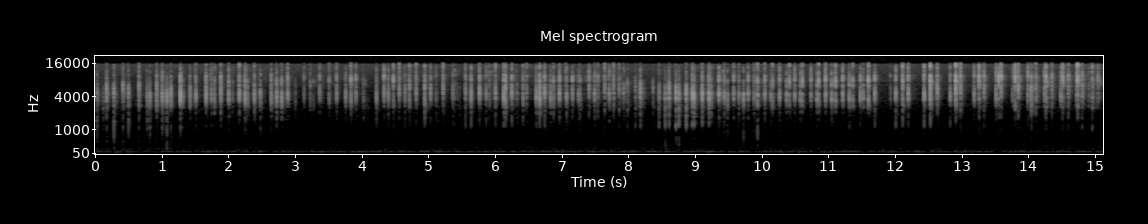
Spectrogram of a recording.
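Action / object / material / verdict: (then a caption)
tap / plastic owl night light / plastic / none. Long nails tap and scratch the head and body of a hollow, glowing plastic owl night light tilted toward the camera. The result is a quiet, steady stream of quick, dry, bright clicks and scratchy rustles with almost no ring, over a faint low hum.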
